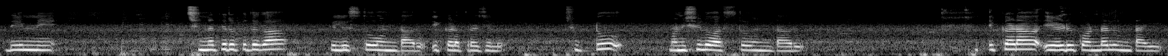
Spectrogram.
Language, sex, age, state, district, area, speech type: Telugu, female, 18-30, Andhra Pradesh, Eluru, rural, spontaneous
